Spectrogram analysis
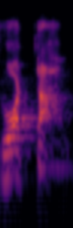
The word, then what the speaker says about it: water: in british english r if the r is coming in the end we replace it with a longer vowel sound ah ah sound is schwa sound so water is water and night we do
